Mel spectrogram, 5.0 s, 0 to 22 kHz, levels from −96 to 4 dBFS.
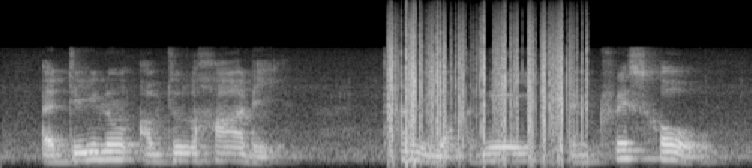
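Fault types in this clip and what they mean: Cable scratch noise: from about 2.57 s to 3.91 s a dense, ragged scratching and rustling sits over the speech, roughly as loud as the speech itself, so it competes with it for that stretch rather than hiding underneath. The bursts are irregular, not a steady hiss or hum. This is likely a worn cable, connector or control being moved, its contact resistance jumping about quickly and turning those jumps into noise.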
